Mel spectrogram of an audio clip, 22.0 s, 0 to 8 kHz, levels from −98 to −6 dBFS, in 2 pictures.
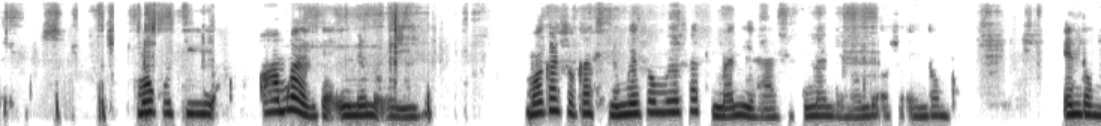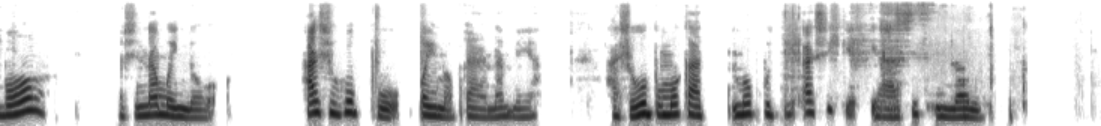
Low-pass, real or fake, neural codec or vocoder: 7.2 kHz; real; none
